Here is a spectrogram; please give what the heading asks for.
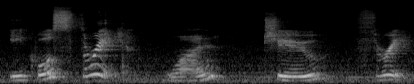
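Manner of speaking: ordinary delivery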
